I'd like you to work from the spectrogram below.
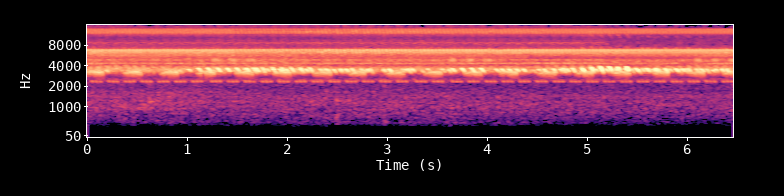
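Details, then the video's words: Layered cricket and bell cricket song from Narita in Chiba Prefecture, Japan, recorded on a TASCAM Portacapture X8. Thin, piercing trills hold steady while a throbbing, fast-pulsed chirping rises and falls in waves. "スズムシとコオロギの鳴き声 - Chirping of crickets"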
